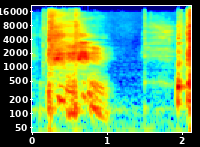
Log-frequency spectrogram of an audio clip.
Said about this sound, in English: Excuse me, pardon my cough.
